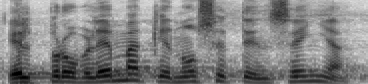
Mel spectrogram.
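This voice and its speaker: A man's voice: on the high side, brisk. A man preaching a sermon, firing rhetorical questions at his congregation. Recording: long reverb of a church hall.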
